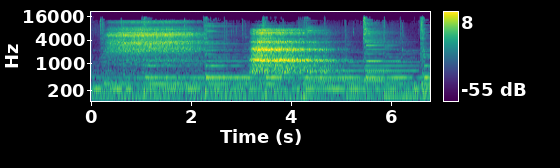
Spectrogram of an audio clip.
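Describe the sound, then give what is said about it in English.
A slow, deep breath in and out during a guided relaxation meditation, heard as two long, airy rushes of breath over steady, soft tonal music. “You continue to trace the infinity symbol as you take another deep dragon breath in and out.”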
